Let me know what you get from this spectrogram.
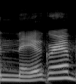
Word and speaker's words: Enneagram: I don't care what it's actually telling you that it is a Enneagram because it comes from the Greek word for nine, because there are nine different types.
